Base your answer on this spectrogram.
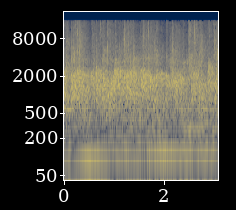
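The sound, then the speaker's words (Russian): A crowd applauds as everyone stands up. The clapping is loud, dense and continuous from start to finish. “Все встают, аплодируют.”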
